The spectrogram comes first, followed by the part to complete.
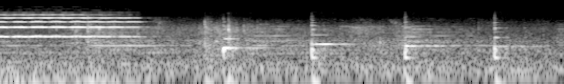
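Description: Violin music: one long note held with vibrato, then sparse plucked pizzicato notes, one about every two-thirds of a second.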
